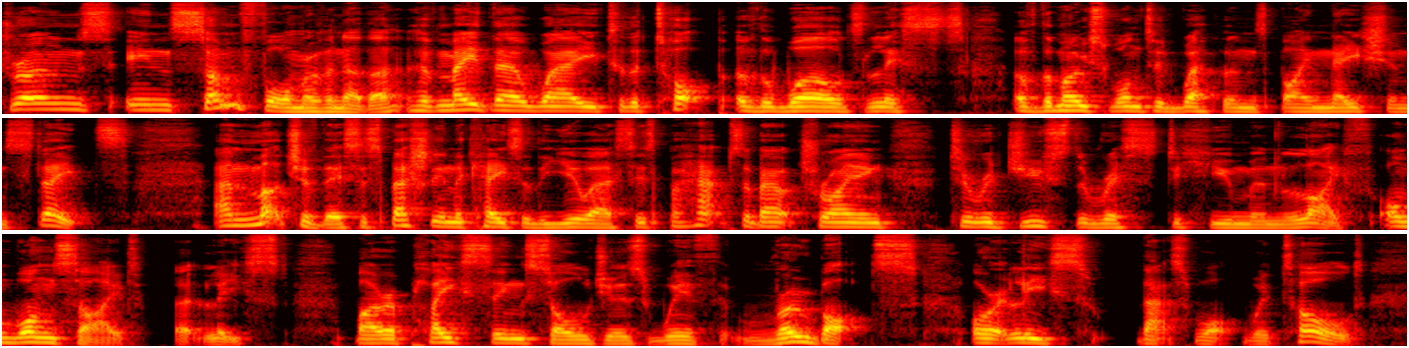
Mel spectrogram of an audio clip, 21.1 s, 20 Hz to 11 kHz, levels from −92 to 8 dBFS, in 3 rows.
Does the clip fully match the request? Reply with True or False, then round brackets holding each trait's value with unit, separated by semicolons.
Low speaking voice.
True (125 Hz)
